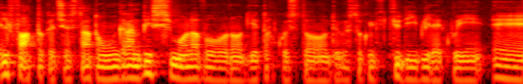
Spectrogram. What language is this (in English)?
Italian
